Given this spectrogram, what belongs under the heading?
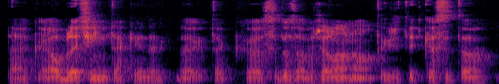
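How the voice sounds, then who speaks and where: A man telling loose, rambling stories as a guest, laughing often and filling pauses with lots of small words. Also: fairly low pitch, monotone, vocal fry. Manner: rambling, laughing, full of fillers. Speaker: guest rapper. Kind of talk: casual storytelling.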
